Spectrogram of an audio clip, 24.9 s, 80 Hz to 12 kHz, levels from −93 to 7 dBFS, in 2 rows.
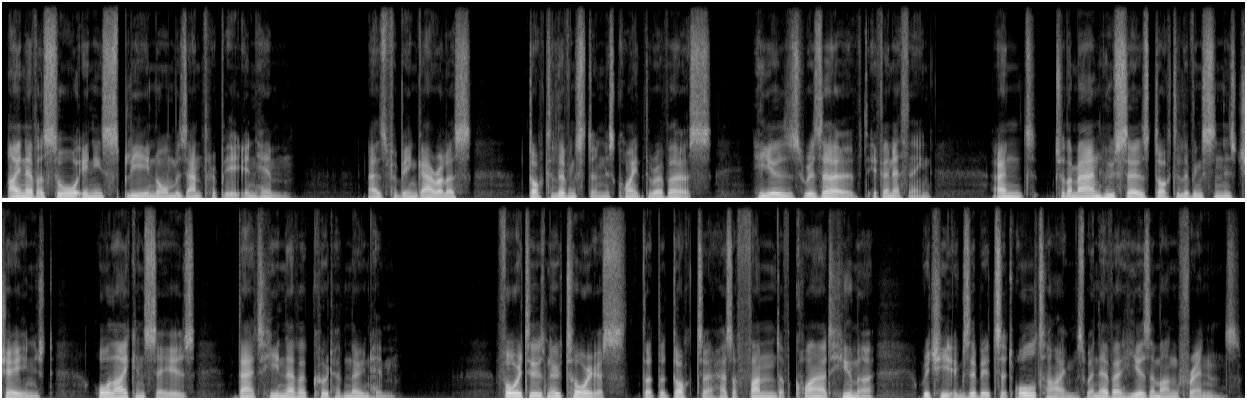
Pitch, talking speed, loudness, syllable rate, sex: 110 Hz, 165 wpm, -20 LUFS, 5.1 syllables/s, male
